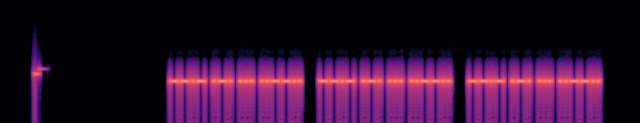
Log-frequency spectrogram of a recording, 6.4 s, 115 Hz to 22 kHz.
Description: Morse code, heard as a keyed tone, about 44 wpm, 700 Hz. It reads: QRS? QRS? QRS?
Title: Q-Codes Repeated 3x 45wpm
